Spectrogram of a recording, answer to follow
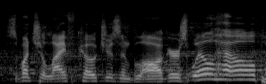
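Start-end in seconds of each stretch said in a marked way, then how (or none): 1.9-2.6 put-on whiny young recruit.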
